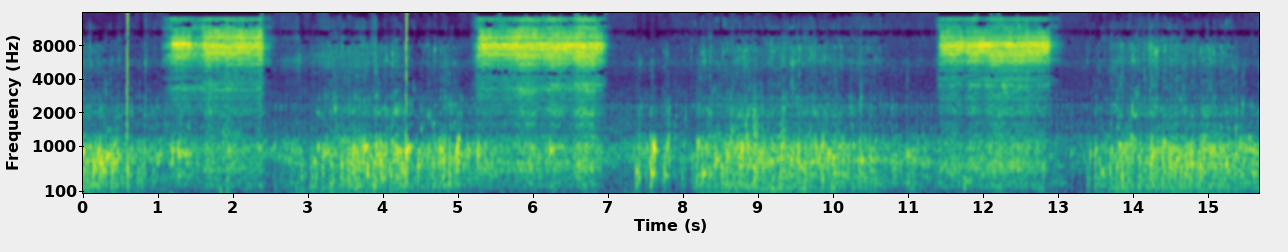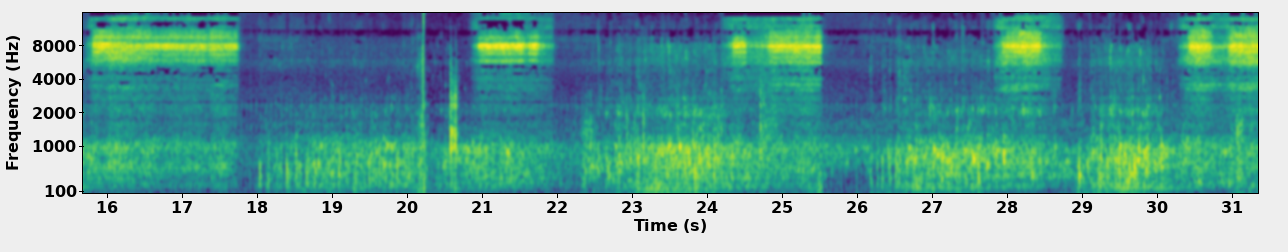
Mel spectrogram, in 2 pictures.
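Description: A scuba diver breathing through a regulator underwater: a short hiss on each inhale, seven times at about four-second intervals, each followed by a long bubbling rush of exhaled air.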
